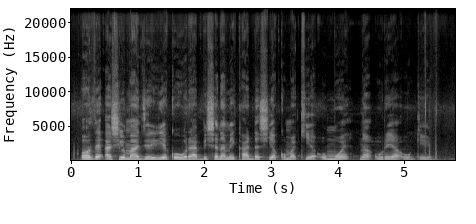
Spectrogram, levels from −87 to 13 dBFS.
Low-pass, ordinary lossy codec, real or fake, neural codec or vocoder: none; none; fake; vocoder, 44.1 kHz, 128 mel bands every 256 samples, BigVGAN v2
